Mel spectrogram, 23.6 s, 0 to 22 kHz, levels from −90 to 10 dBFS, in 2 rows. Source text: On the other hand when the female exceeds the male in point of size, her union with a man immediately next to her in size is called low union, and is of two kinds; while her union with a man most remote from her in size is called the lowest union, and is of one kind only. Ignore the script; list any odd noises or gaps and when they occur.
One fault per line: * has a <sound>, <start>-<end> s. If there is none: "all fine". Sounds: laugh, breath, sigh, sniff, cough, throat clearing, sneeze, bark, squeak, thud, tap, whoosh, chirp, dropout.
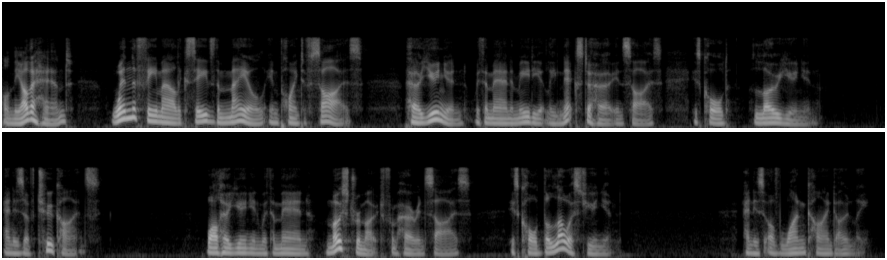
all fine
